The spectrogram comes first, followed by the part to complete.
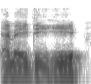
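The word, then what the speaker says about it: Jesús Made: I want to say it is Made. It's spelled like Jesus Made, which is a pretty sick name if it was pronounced that way.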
